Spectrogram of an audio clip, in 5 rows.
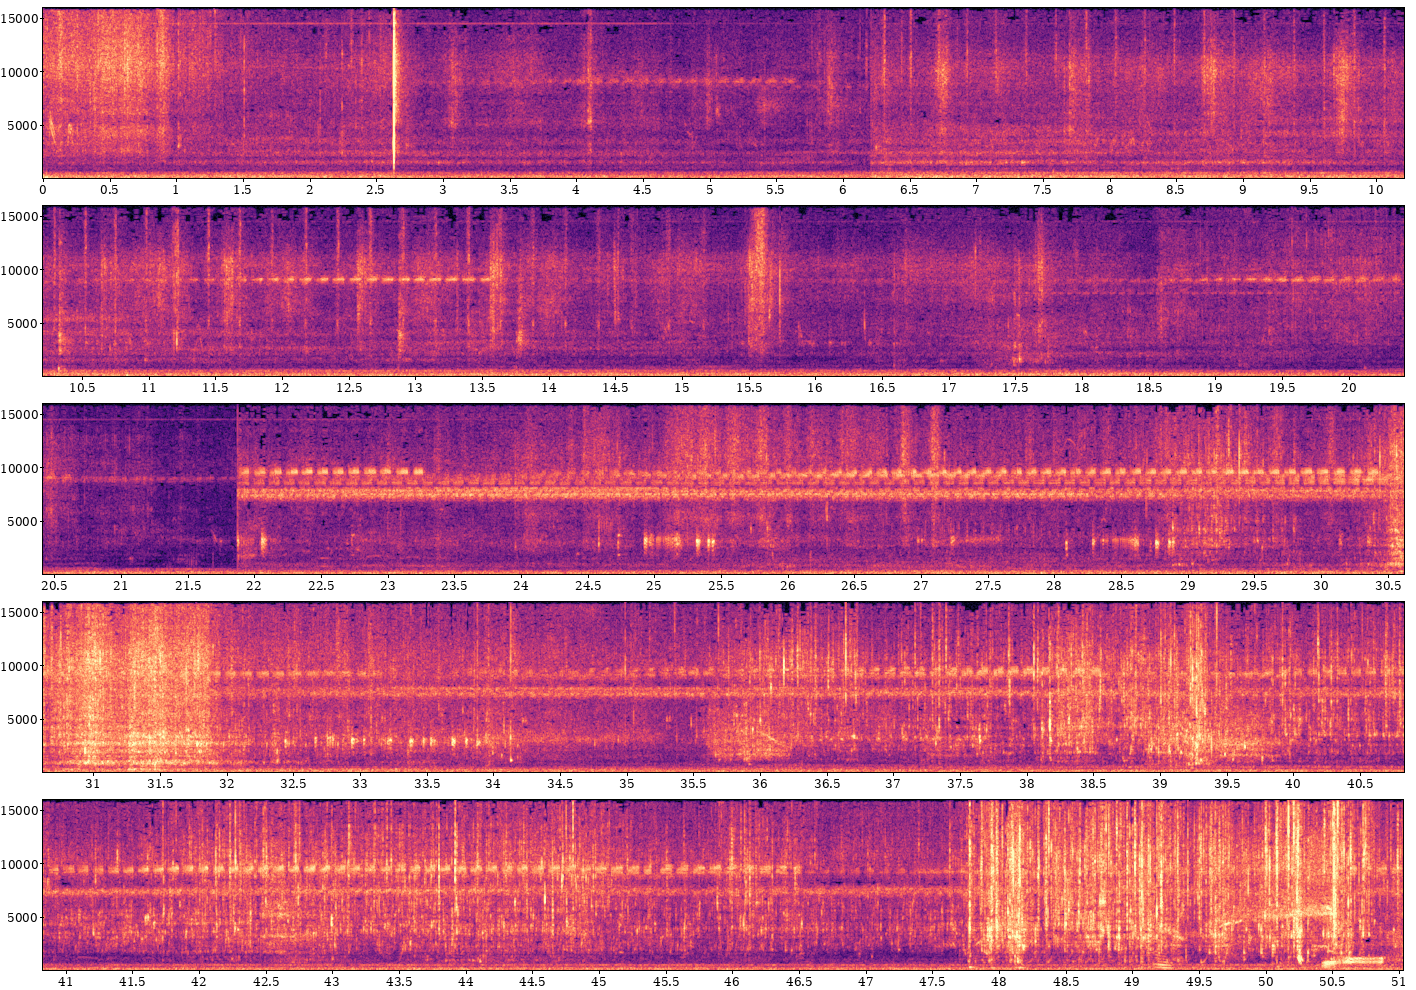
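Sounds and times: steady low rumble: 0.0s - 51.0s
water splashing: 28.6s - 34.3s, 35.6s - 51.0s.

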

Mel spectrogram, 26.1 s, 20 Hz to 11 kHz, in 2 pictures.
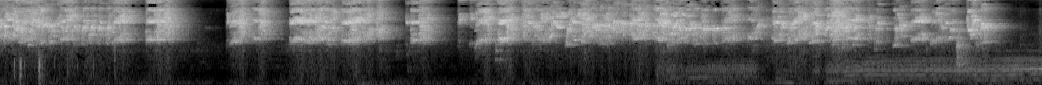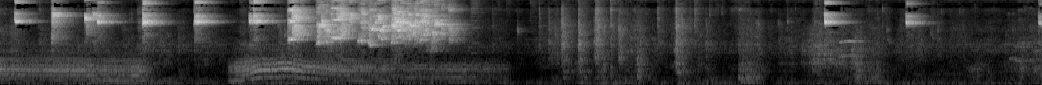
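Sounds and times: small birds chirping: 0.0s - 19.4s
cat yowling: 8.4s - 14.9s, 15.9s - 19.3s.

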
